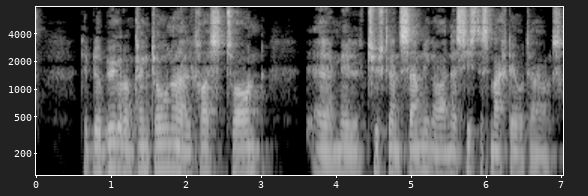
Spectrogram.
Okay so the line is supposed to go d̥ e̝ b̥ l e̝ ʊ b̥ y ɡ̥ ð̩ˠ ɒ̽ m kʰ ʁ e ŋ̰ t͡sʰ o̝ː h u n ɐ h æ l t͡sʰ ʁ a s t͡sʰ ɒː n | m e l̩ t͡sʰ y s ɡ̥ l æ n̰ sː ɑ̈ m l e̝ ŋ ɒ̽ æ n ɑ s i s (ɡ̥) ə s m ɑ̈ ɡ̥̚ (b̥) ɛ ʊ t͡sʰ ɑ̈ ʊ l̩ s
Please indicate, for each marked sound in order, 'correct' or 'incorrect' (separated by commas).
incorrect, incorrect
